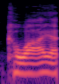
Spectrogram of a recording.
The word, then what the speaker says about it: Kauai: I believe it's Kauai, I think is how you say that, but it's an album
